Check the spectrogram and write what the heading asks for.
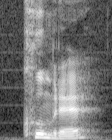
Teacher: the Y in Cymre represents a schwa, I guess, the mid-central vowel on the IPA chart, which could possibly be anglicized or sexicized as U.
